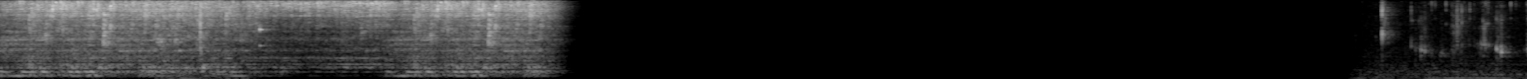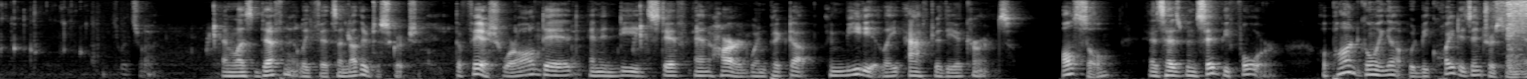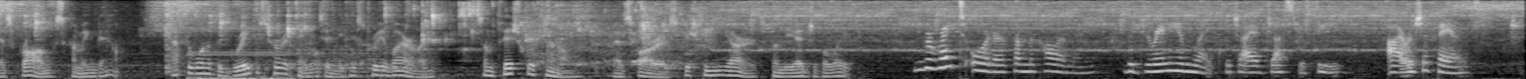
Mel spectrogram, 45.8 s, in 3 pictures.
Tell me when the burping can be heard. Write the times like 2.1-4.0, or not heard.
not heard.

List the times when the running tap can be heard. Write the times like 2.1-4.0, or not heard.
0.0-5.7, 30.2-45.7.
